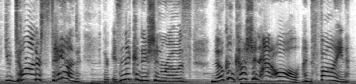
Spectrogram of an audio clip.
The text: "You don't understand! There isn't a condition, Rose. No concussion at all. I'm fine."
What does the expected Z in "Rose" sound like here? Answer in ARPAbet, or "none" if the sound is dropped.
Z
